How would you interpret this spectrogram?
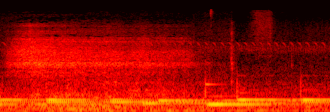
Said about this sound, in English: Let's try three deep breaths together. breathe in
